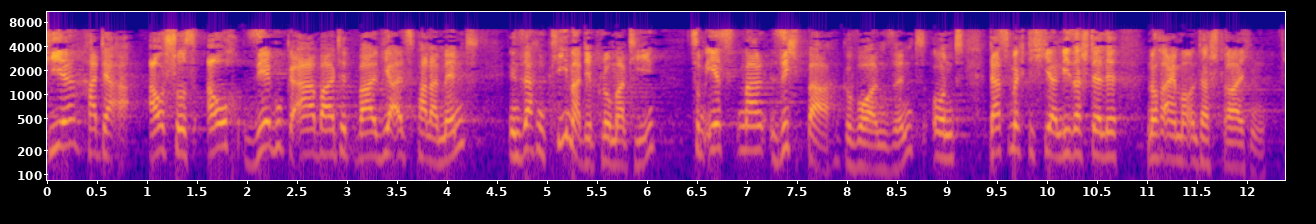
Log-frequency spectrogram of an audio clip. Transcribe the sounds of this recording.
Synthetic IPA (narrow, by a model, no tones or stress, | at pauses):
hiːɐhat̚d̥eːɐʔaʊsʃʊsʔaʊxz̥eːɐɡuːt̚ɡ̥əʔaɐbaɪtətv̥aɪlviːɐalspʰaɐlamɛnt | ʔɪnzaχn̩kl̥iːmadipʰlomatʰiː | t͡sʊmʔeːɐstn̩maːlzɪçt̚b̥a̰ːɐɡ̥əvɔɐdn̩zɪntʔʊntd̥asmœçtəɪçhiːɐandiːzɐʃtɛlənɔχʔaɪnmaːlʊntɐʃtʁ̥aɪçn̩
